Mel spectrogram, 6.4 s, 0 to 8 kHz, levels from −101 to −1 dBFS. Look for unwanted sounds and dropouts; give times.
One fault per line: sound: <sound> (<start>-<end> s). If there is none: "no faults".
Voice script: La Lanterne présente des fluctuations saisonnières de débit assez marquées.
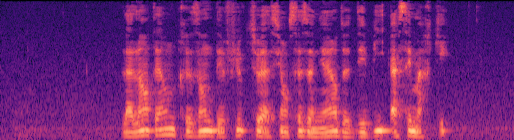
no faults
